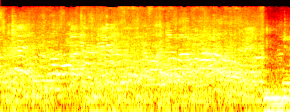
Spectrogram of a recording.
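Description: Several people talking at once close by: loud, overlapping chatter of guests seated around a table, with the babble of a full hall behind it.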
